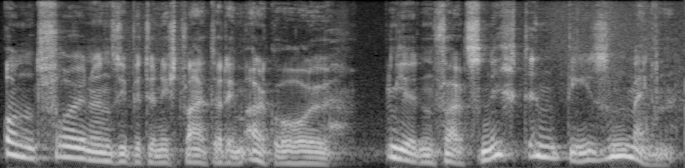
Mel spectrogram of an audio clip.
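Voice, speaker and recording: An actor playing a detective professor's inquisitive sidekick in a German audio drama, polite and questioning. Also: male voice, lowish voice, very animated, moderate pace, a little mellow, husky, exaggerated voice. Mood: courteous. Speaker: investigator's companion and narrator.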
